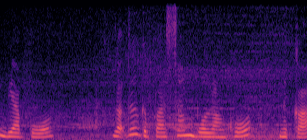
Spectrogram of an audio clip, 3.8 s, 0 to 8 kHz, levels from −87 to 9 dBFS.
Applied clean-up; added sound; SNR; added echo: none; Train; 13 dB; none.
